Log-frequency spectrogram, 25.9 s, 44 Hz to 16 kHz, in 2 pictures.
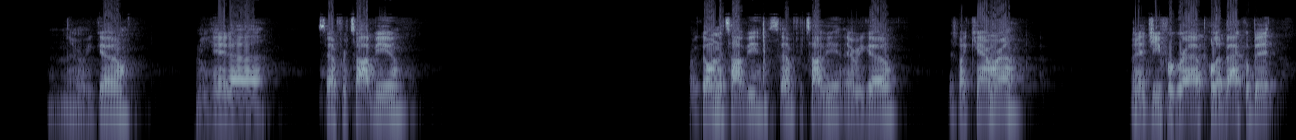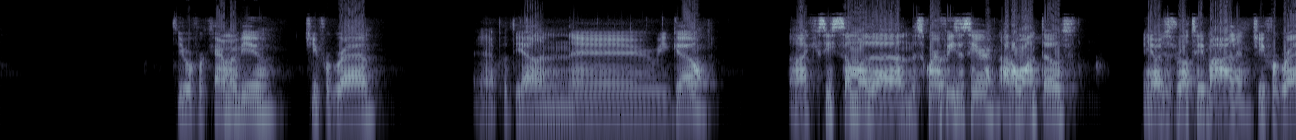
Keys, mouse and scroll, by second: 1.1 click.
